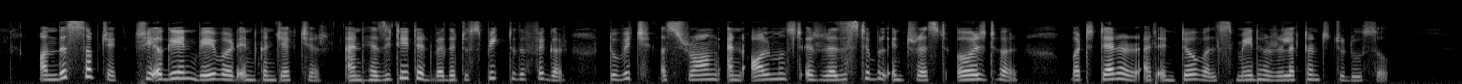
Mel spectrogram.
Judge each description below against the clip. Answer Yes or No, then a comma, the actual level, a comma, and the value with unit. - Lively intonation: No, average, 2.8 semitones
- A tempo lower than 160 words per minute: Yes, average, 150 wpm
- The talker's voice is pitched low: No, high, 215 Hz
